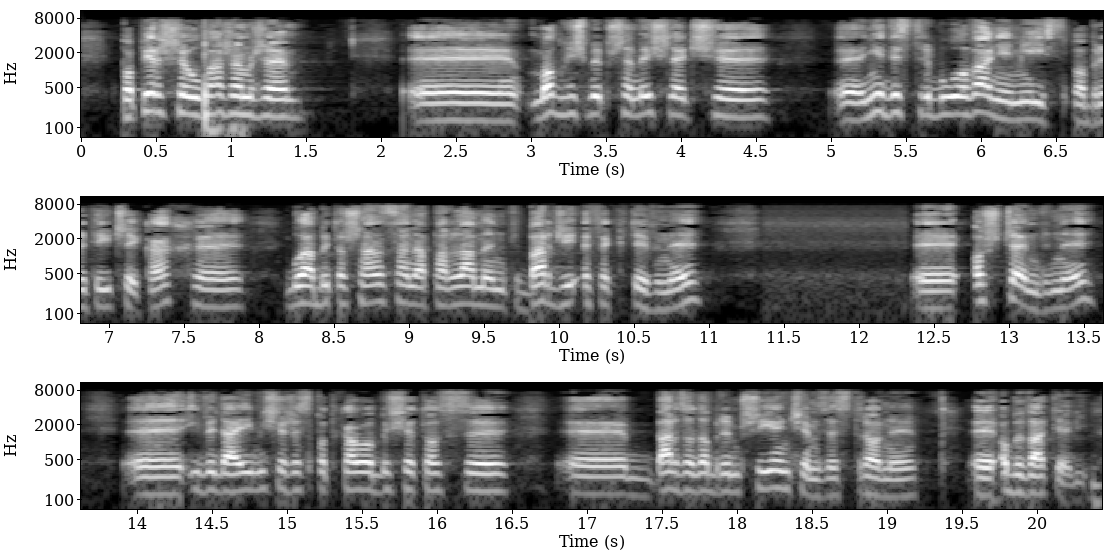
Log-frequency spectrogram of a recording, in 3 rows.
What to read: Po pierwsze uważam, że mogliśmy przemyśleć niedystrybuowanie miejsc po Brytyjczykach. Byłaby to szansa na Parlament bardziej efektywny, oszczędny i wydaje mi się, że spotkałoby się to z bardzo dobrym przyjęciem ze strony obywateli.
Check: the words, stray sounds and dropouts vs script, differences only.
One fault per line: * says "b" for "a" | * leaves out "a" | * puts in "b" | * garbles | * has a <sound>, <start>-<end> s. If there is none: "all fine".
all fine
